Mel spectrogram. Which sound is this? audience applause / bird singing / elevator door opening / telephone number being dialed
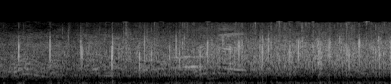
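audience applause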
